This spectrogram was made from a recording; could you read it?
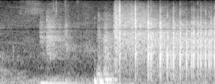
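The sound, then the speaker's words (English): Dice are rolled in a straight dice roll during a tabletop game: a soft thump as they land, then a quick run of bright clicking rattles that tumble for about a second before settling. No one speaks. “I need to do a straight dice roll.”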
